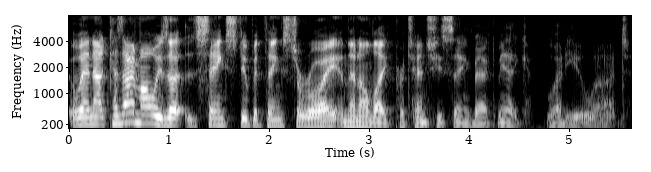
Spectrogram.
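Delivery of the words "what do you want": very low, very quiet, deep, hushed lizard voice. Showing the voice used when pretending the pet lizard answers back, [name]'s lizard voice. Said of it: "That's the lizard voice".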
